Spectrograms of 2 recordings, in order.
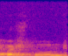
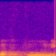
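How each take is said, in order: First: The middle consonant sounds like sh. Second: The middle consonant sounds like throaty kh. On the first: Other speakers say it this way, depending on their accent. "पख्तून या पश्तून कहते हैं, जो उनका लहजा है उसके मुताबिक" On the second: Some speakers say it this way, depending on their accent. "पख्तून या पश्तून कहते हैं, जो उनका लहजा है उसके मुताबिक"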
